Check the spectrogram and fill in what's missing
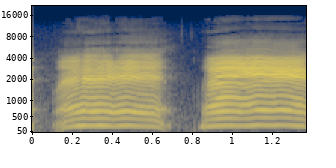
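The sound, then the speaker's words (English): A voice imitates a goat with two loud, wavering bleats in quick succession, each about half a second long with a brief pause between, clear with nothing else around them. “So what had happened was a goat had got out and had got into a construction site of a three-story villa.”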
